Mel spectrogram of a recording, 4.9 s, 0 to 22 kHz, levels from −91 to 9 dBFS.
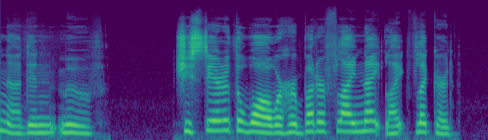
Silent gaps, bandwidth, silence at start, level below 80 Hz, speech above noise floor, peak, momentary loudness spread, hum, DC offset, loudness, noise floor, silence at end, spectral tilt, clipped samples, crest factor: none; 15.5 kHz; 0 s; -56 dBFS; 52 dB; -4 dBFS; 10 LU; none; under 0.1%; -18 LUFS; -71 dBFS; 0.35 s; -3 dB/octave; under 0.1%; 16 dB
